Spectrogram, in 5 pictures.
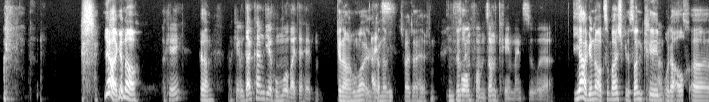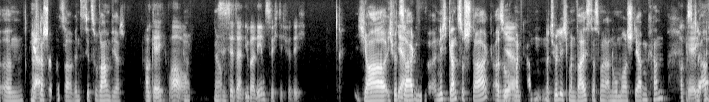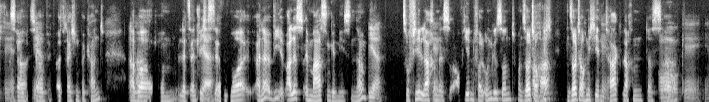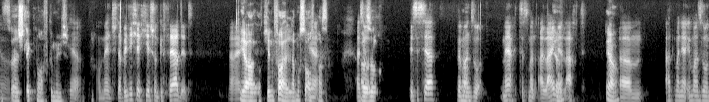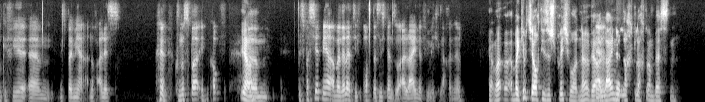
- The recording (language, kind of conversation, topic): German, unstructured, Welche Rolle spielt Humor in deinem Alltag?
- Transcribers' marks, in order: chuckle; static; tapping; distorted speech; other background noise; stressed: "Okay"; snort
